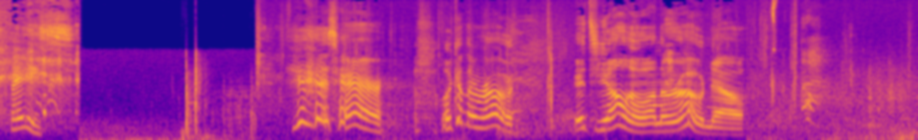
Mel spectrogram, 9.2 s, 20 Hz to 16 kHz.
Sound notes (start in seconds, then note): 0.0 laughs; 1.8 toy falls on concrete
